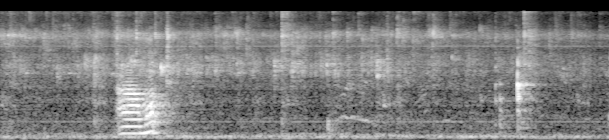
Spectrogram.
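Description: Food sizzles softly in hot oil in a pan.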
